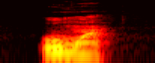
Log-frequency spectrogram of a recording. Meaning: at least, at a minimum
- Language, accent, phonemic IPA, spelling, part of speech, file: French, France, /o mwɛ̃/, au moins, adverb, LL-Q150 (fra)-au moins.wav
